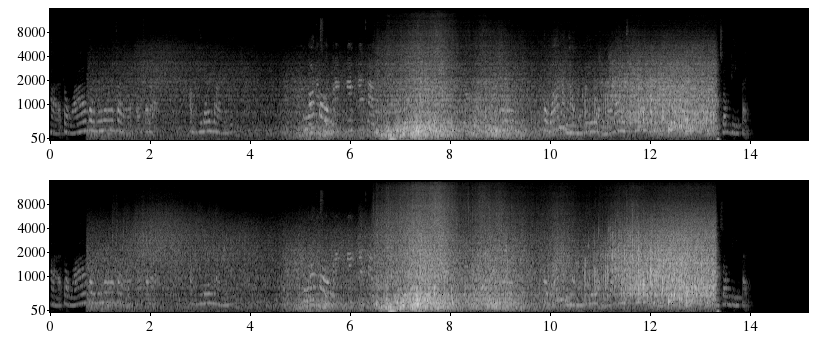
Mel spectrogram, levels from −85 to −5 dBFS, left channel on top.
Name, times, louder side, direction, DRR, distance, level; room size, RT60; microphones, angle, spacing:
voice 1, 0.0-2.2 2.8-3.7 5.0-5.7 9.0-9.5 9.9-13.9, left 1 dB, 55° left, 1.4 m, -44 dB
sound 1, 0.7-13.3, right 4 dB, 60° right, 0.5 m, -33 dB
voice 2, 5.1-6.6 6.9-9.2 10.3-10.9, left 1 dB, 10° left, 1.2 m, -46 dB
3.8 x 2.5 x 3.4 m
head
